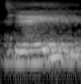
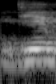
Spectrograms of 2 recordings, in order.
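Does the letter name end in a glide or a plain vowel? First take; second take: glide; plain vowel. First: It ends with an 'ay' glide. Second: It ends in a short plain vowel. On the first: The speaker calls it right. "এর মূল উচ্চারণ হবে জেই" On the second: The speaker calls it wrong. "আমরা যে যে বলি"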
